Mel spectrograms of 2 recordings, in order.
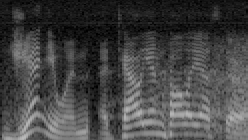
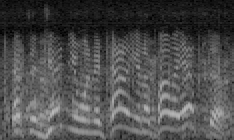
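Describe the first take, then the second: First: Said in the usual way. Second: Mock Italian.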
